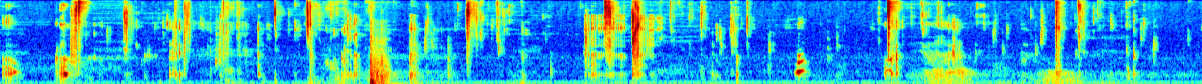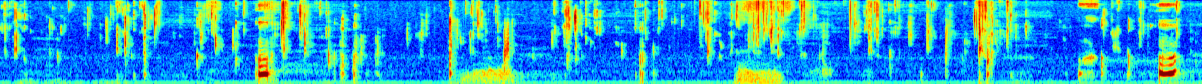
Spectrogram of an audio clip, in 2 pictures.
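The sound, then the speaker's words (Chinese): Wet licking and mouth noises come in scattered bursts: many soft smacks and clicks, some sharper than others, with a few breathy whisper-like puffs between them, all fairly quiet and set against near silence. “我再多舔一舔，”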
